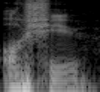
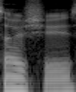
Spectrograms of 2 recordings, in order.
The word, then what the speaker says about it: Oshu: Some people say like Oshu, and I'm like, no, it's Oshu.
